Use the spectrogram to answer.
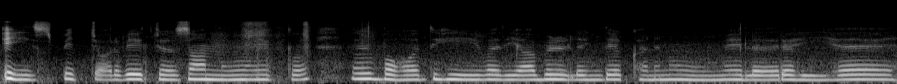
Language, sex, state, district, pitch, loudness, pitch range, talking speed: Punjabi, female, Punjab, Kapurthala, 220 Hz, -19 LUFS, 215-230 Hz, 95 wpm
